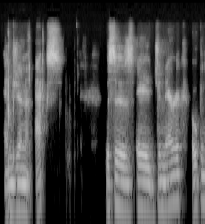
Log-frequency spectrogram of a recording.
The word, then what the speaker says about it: nginx: So I know this is spelled really strangely. It's pronounced Nginx.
